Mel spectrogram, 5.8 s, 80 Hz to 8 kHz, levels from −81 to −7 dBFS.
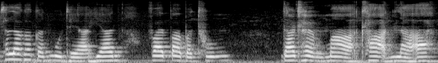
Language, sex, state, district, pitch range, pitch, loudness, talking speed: Mizo, female, Mizoram, Aizawl, 180-205 Hz, 195 Hz, -17 LUFS, 165 wpm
